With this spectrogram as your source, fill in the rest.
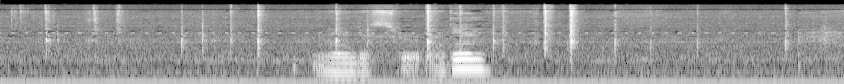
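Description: Small plastic clicks and taps come from a handheld controller being handled close by.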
